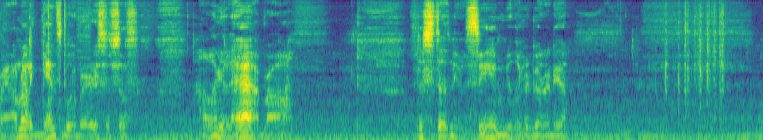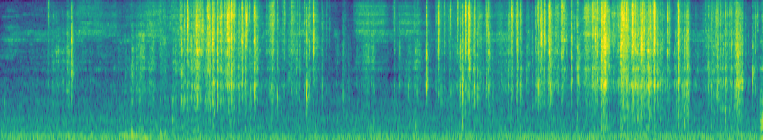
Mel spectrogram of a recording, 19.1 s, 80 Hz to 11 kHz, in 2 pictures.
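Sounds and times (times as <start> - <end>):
steady low hum: 0.0 - 19.0
plastic package crinkling: 11.5 - 13.8, 14.7 - 19.0.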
